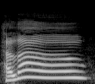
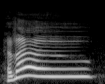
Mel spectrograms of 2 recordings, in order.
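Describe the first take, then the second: First: High British hello; lightly done British hello; British accent. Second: Higher failed British hello; a poor attempt at a British accent; bad British accent. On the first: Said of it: "go ahead, you can use it". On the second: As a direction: try the British accent and miss. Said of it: "That wasn't even close". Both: Shown as a demonstration.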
